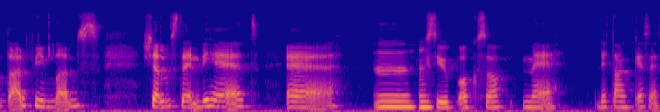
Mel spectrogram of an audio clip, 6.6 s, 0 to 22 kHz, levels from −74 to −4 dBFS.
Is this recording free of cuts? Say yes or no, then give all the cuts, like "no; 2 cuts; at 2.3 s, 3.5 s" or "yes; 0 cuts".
no; 2 cuts; at 2.8 s, 4.2 s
